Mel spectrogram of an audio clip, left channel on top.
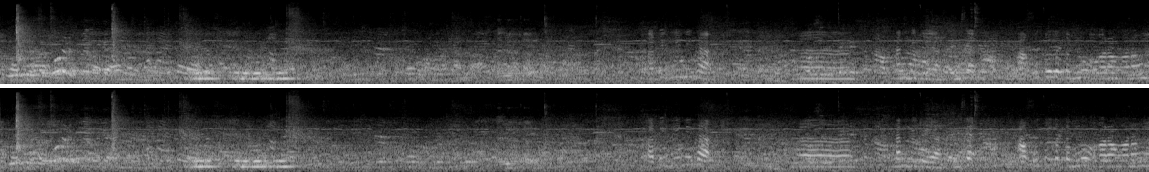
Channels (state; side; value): normal; both; correlation 0.36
